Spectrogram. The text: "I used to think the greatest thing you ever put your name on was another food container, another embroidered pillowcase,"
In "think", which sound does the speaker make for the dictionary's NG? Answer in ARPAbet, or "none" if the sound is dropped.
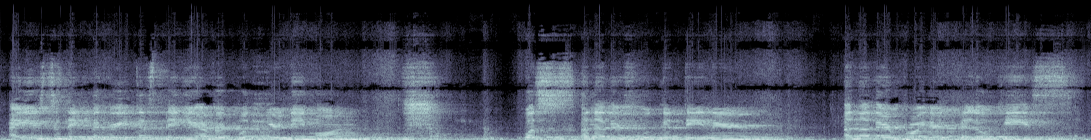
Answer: none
